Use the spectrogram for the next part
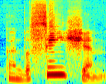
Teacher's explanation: Here the stress is on the third syllable.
